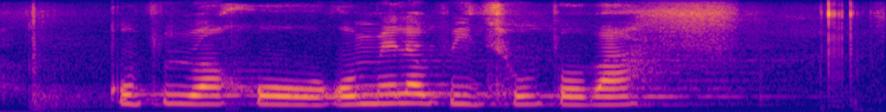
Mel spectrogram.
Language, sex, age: Tswana, female, 20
